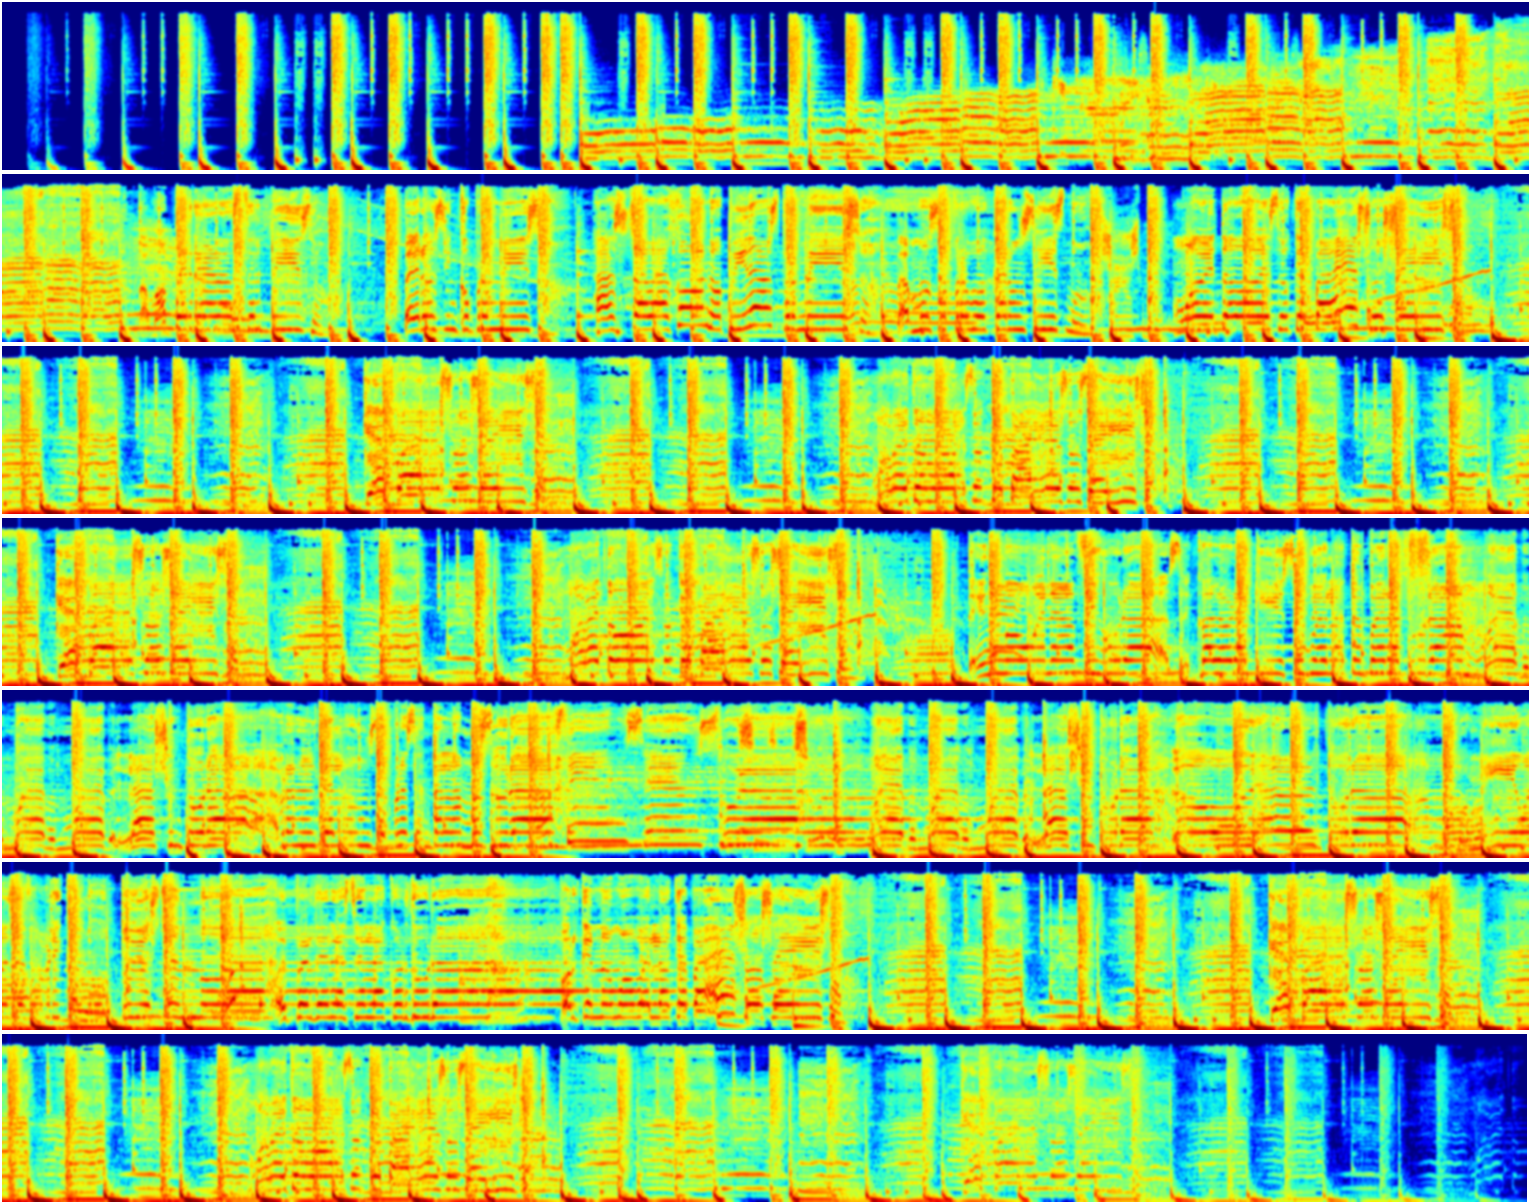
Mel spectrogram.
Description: Moombahton)Date Added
